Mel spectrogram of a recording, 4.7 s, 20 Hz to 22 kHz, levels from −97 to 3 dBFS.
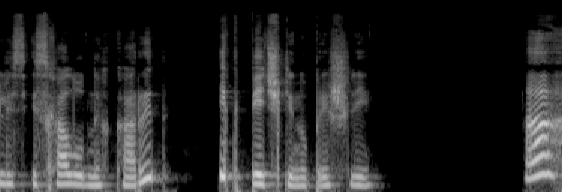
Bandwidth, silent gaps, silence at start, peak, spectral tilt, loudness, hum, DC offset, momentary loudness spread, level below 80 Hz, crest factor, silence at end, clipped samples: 16 kHz; 1.66-1.80 s, 3.25-3.63 s, 3.75-4.17 s; 0 s; -6 dBFS; -5.5 dB/octave; -26 LUFS; none; under 0.1%; 10 LU; -54 dBFS; 20 dB; 0 s; under 0.1%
